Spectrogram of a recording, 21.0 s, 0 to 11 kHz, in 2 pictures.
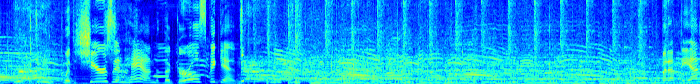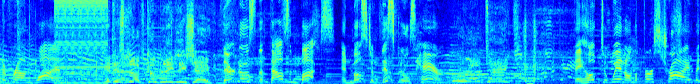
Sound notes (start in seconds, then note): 0.0 audience cheering; 3.9 crowd cheering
